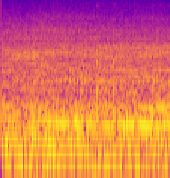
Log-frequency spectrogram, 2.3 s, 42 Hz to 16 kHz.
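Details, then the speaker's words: Suzuki DR-Z400E single-cylinder with new Lectron Billetron Pro carb replacing stock FCR39, on deceleration: irregular crackles and pops; exhaust backfiring, linked to the original carb hose being blanked off with a bolt. "if you can hear that I'm just under Dell at the moment and the exhaust is popping like crazy"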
